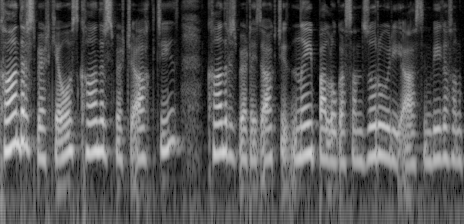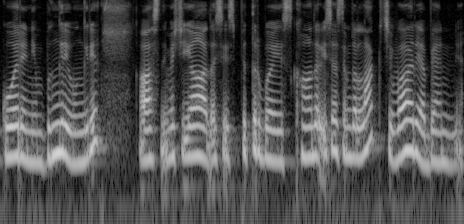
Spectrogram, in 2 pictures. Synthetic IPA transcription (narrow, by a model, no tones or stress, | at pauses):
kʰãːnd̪ɾsbʲeʈʰkʰḛoːskʰãːnd̪əɾspʲeʈʰt͡ʃʰiʔaːkʰt͡ʃiːz | kʰãːnd̪əɾsbʲeʈʰɐsʲaːk̚ʰt͡ʃḭːznəjpɐlokɐsɐnd̪zɐɾuːɾiːʔa̰ːsinbiːɡɐs̬ɐnkoːɾʲenʲimbəŋɡɾiʋəŋɡɾi | aːsnimet͡ʃʰijaːd̪ɐsʲesʲpit̪ɾbəːjiskʰãːnd̪ɐɾḭsʲasimt̪ɐlɐkt͡ʃʰiʋaːɾjabɛnnḭ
